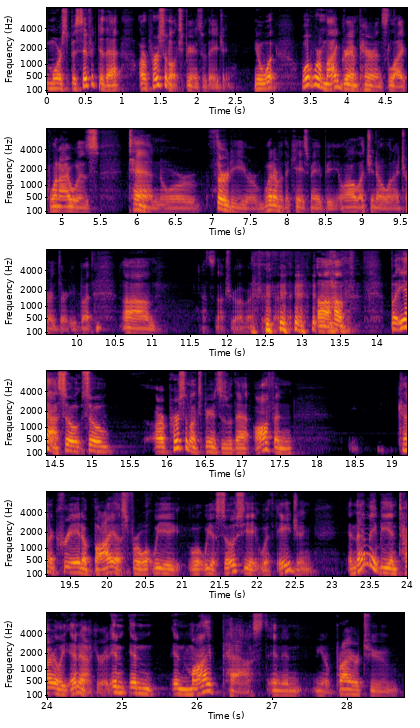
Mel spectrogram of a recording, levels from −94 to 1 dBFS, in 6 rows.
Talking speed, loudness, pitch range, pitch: 180 wpm, -28 LUFS, 100-150 Hz, 120 Hz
